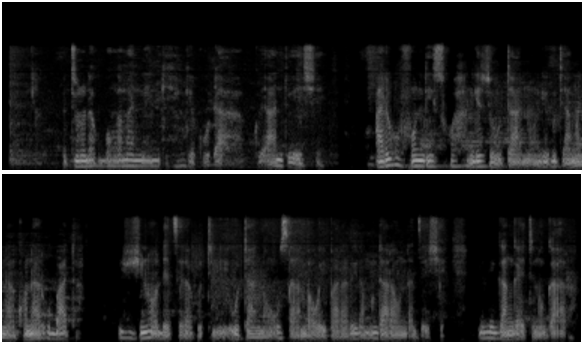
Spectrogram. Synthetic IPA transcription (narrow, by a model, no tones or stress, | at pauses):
tino̞ɗakuɓo̞ŋɡamaneŋɡeŋɡe̞kuɗakwe̞̰antʰue̞ʃe̞ | aɾikufundiswaŋɡe̞ʐe̞utano̞̰ŋɡe̞kutiɦamwe̞naaːkʰo̞naːɾikuɓaːtḁ | iʐiʐino̞ɗe̞t͡se̞ɾakutiutano̞usaɾambawuipaɾariramundaɾaundad͡ze̞ʃe̞nemiɡʱaŋɡajetino̞ɡʱaːra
